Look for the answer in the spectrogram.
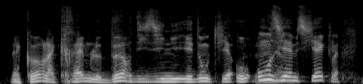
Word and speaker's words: Isigny: Et d'Isigny, ça se prononce Disney en américain, et donc le Walt Disney.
